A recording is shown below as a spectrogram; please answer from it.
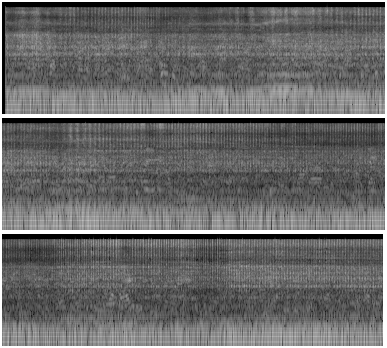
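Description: Rock-crawler buggy's engine running at a low idle while the buggy crawls over a rock ledge, with two short revs that rise and fall a few seconds in. Voices of onlookers mix in.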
